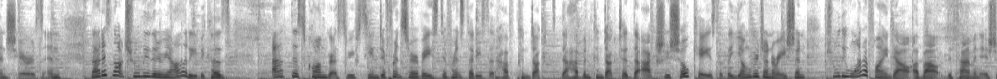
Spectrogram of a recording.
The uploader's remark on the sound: Live from Global Media Congress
